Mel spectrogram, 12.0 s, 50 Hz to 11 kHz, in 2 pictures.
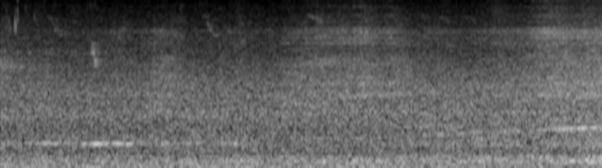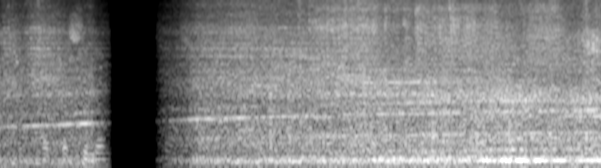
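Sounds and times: tram rolling rumble: 0.0 - 12.0.

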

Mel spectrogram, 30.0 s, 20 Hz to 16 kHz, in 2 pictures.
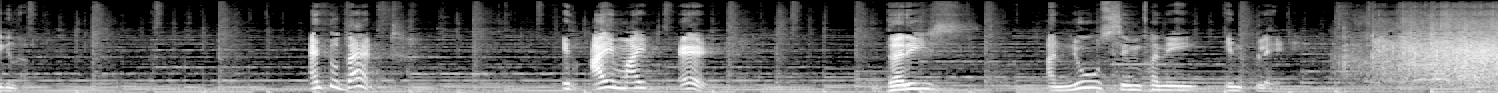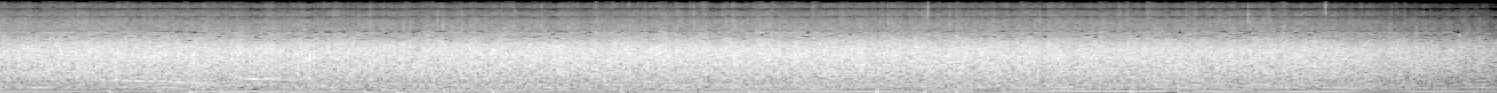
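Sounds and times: large crowd applauding: 13.3 - 29.9.

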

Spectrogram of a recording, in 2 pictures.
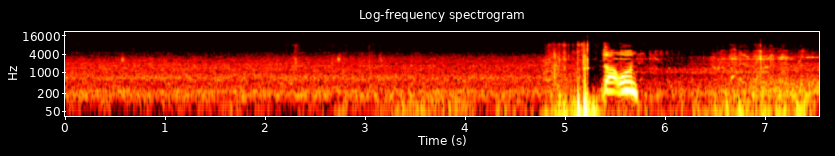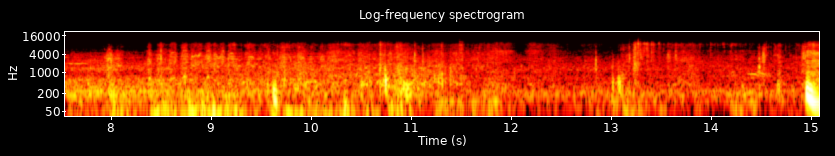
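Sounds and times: fishing reel cranking: 5.8 - 11.3
water splashing: 7.8 - 12.0.

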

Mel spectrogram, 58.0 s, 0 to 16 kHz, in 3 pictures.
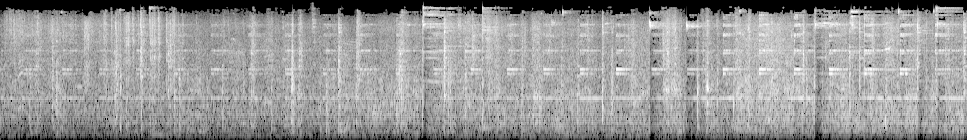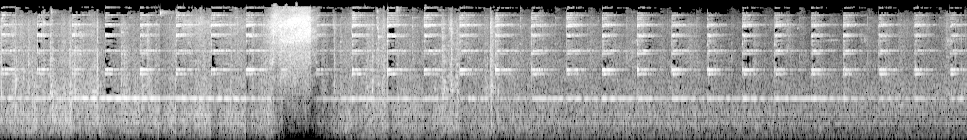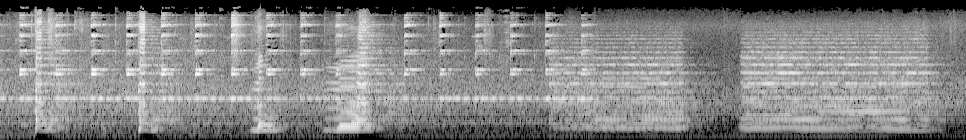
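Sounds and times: train wheels clicking over rail joints: 0.2 - 50.6
brief hiss: 24.7 - 25.8.

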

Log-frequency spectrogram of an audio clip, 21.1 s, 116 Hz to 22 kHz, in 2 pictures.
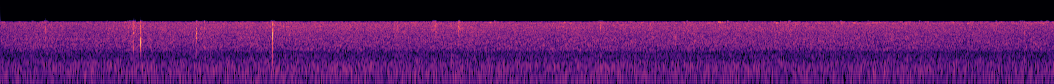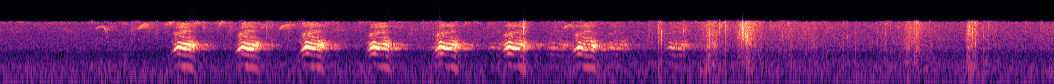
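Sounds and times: crow cawing: 12.2 - 17.7.

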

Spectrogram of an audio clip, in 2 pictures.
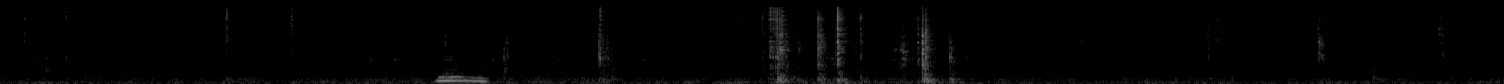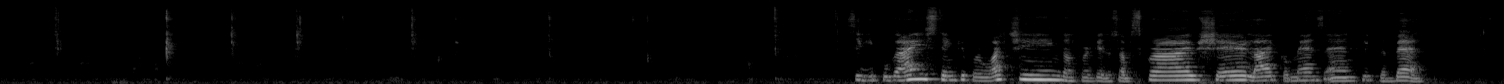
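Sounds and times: person chewing crunchy food: 0.0 - 6.3, 12.7 - 23.5, 29.8 - 30.0.

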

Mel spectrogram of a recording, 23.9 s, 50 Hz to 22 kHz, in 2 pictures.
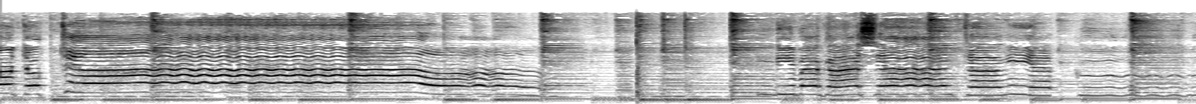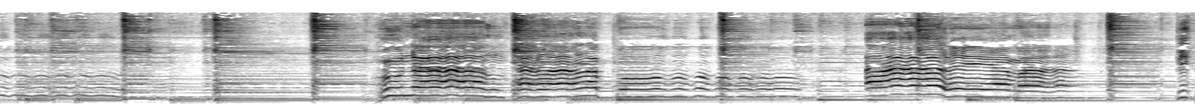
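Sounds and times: man singing high with vibrato: 0.0 - 5.4, 7.6 - 13.3, 15.7 - 19.9
strummed acoustic guitar: 0.0 - 23.9.

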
